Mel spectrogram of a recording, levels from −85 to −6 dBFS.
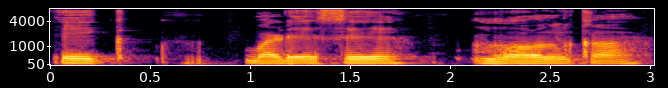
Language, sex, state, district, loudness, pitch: Hindi, male, Gujarat, Gandhinagar, -14 LUFS, 110 Hz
